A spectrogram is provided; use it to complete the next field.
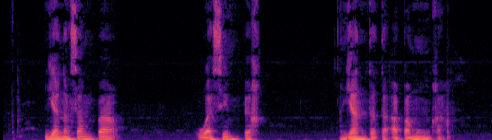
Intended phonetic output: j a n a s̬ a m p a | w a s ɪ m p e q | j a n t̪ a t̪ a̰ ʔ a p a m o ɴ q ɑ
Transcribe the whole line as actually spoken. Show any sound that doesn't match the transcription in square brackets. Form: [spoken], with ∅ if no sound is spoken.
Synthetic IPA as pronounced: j a n a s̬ a m p a | w a s ɪ m p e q | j a n t̪ a t̪ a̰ ʔ a p a m o ɴ q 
